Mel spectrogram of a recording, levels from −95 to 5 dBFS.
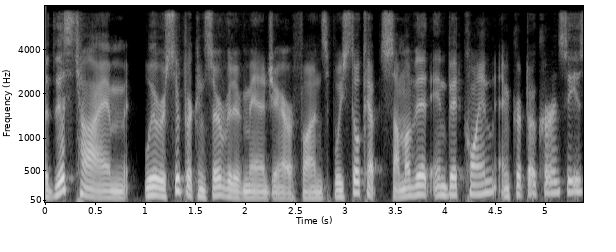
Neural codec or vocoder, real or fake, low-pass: autoencoder, 48 kHz, 32 numbers a frame, DAC-VAE, trained on Japanese speech; fake; 7.2 kHz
